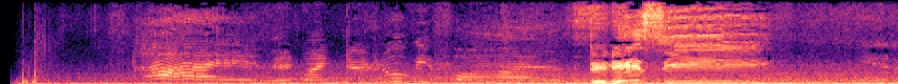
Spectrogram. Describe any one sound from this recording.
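A young girl shouts and laughs excitedly.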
